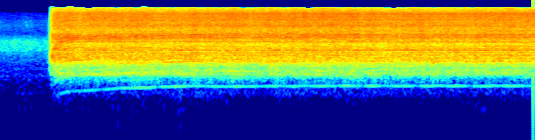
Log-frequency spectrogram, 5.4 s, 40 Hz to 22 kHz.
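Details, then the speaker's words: Monster High toy RC conversion with new 3D-printed PLA gears on 2S: steady high whine rising as the motor spins up, with a gritty hiss. Owner unsure whether the PLA gears cause the noise. Noisy gear whine. "now before I finish this is incredibly noisy I don't know if it's because my new PLA gears and noisy"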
